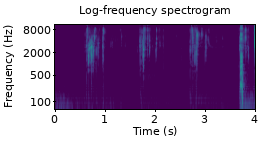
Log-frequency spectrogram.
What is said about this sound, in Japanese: ほら、中がクリームで柔らかくほぐれているから、動かしやすいわ。出し入れすると、お尻からぐちぐち濡れた音が漏れて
